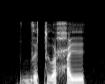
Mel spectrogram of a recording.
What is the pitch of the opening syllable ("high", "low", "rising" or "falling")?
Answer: low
